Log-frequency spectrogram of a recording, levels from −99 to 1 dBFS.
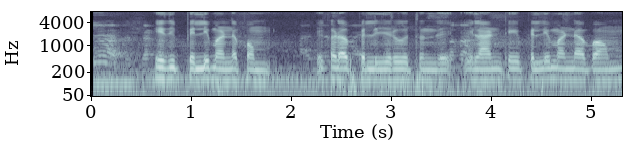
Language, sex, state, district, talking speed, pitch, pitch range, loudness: Telugu, male, Telangana, Nalgonda, 125 wpm, 125 Hz, 120-130 Hz, -21 LUFS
